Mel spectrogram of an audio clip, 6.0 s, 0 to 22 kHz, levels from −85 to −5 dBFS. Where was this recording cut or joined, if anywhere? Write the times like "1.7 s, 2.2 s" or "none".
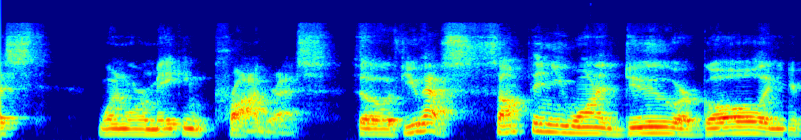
2.4 s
